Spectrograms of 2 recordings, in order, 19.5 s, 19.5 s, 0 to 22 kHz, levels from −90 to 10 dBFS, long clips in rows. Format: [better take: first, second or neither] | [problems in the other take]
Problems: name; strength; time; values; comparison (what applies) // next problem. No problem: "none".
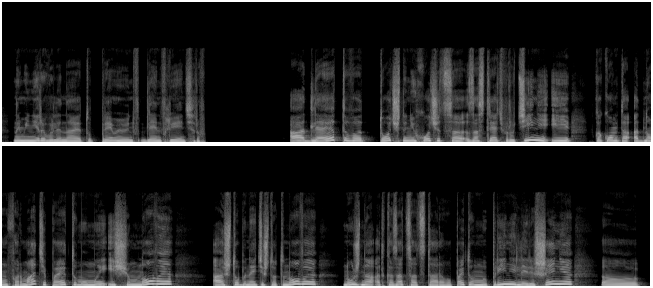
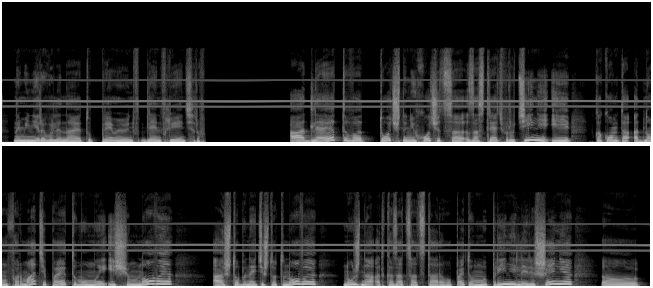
first | high-pitched whine; noticeable; throughout; 6.5 kHz, 15 dB below the speech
